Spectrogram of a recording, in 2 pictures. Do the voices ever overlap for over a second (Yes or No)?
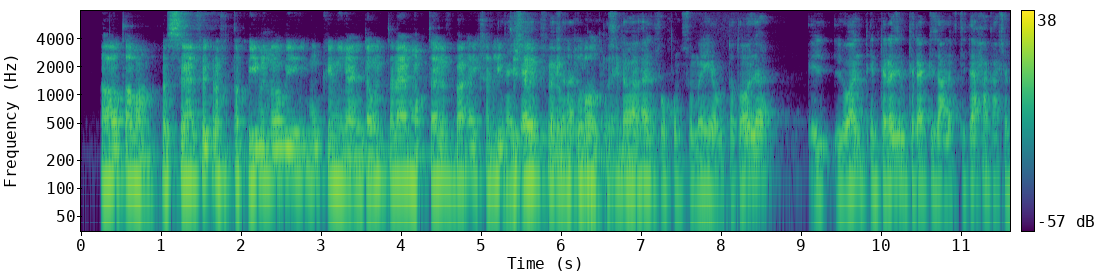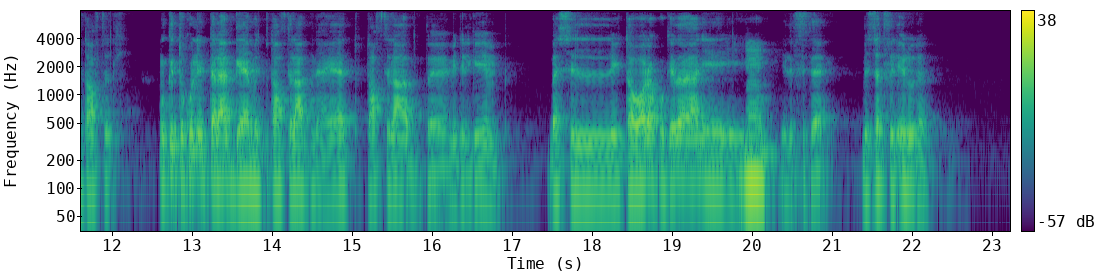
Yes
